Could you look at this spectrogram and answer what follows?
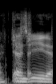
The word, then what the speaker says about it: Junji Ito: Yeah, Junji Ito.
